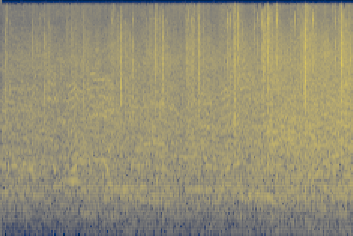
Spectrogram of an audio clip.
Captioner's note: Giant and crowd clap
